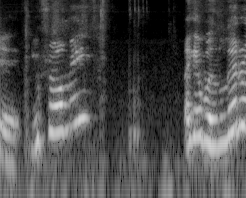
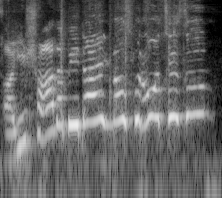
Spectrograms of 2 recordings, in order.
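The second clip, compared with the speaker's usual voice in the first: incredulous; 9 semitones higher than usual. Real, not acted. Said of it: "incredulous rhetorical question".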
